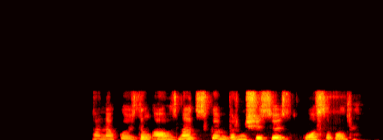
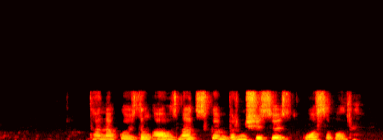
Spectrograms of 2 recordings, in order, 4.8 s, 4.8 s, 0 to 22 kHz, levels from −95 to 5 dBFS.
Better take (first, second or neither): second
